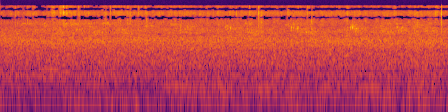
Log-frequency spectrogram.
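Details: Steady broadband hiss like rain falling on a surface, with low rumble and no animal voices.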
